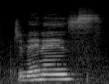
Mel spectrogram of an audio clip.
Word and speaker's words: Jimenez: Jimenez? No, it sounds like mayonnaise.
